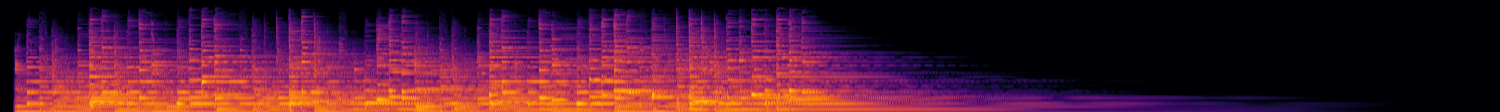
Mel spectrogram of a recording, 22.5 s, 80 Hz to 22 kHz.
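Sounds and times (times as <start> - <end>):
harp guitar melody: 0.2 - 17.2.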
